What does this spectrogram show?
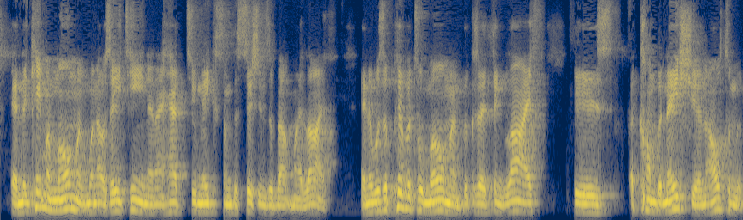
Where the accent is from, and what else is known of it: London, United Kingdom; born or raised there; also born or lived in Ghana / Los Angeles, United States / Phoenix, United States; now in Miami, United States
